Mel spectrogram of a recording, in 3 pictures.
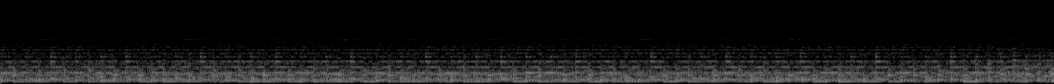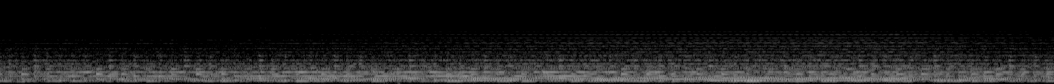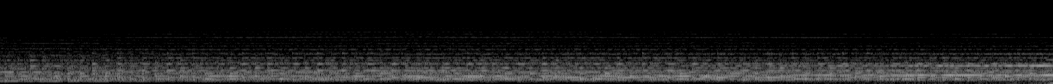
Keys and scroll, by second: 9.1 z, 18.1 s, 19.3 z, 21.2 x, 23.4 z, 24.8 x, 29.1 3, 29.4 Return, 31.3 3.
